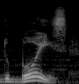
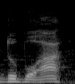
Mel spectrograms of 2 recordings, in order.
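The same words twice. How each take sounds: First: The name is pronounced just as it is spelled. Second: The name is pronounced differently from its spelling. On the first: The speaker calls it wrong. "eu acho que é melhor eu falar como eu leio" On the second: The speaker calls it right. "deve ser Du Bois"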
